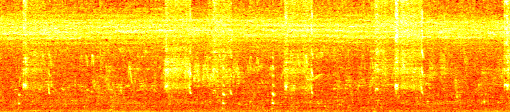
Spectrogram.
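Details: A parent Common Moorhen with two well-grown young, both chicks calling often for the parent as they stray from home: short sharp peeps repeated every half second or so, over a steady high insect drone.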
